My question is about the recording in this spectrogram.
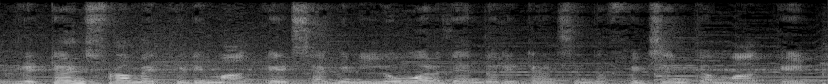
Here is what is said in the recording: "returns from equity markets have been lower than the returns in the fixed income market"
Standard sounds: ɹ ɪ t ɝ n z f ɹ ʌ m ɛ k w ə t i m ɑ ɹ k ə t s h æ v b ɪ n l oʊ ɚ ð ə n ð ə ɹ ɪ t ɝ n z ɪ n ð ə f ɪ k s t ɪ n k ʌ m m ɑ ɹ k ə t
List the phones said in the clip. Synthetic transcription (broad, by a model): ɹ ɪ t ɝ n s f ɹ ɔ m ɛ k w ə t i m ɑ ɹ k ə t s h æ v b ɪ n l oʊ ɚ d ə n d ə ɹ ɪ t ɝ n s ɪ n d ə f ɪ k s ɪ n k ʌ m m ɑ ɹ k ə t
